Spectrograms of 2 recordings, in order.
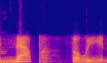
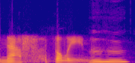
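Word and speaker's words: naphthalene: you pronounce that because sometimes people just abbreviate the pH as a p m so they would say napthalene as opposed to napthalene yeah I could see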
